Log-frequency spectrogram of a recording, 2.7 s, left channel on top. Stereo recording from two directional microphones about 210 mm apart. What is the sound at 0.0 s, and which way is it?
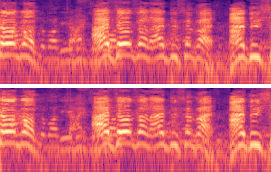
Speech, 15° right (ahead or behind).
